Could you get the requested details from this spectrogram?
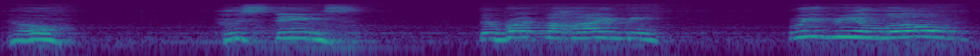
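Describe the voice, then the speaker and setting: A terrified young boy lost in a ruined wasteland, played by a woman, pleading for help in a raised, high voice. His panicky pleas come from a short way off the mic in a roomy space. A faint hiss sits under the game sound. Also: takes it slowly, recorded from a distance. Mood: frightened.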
